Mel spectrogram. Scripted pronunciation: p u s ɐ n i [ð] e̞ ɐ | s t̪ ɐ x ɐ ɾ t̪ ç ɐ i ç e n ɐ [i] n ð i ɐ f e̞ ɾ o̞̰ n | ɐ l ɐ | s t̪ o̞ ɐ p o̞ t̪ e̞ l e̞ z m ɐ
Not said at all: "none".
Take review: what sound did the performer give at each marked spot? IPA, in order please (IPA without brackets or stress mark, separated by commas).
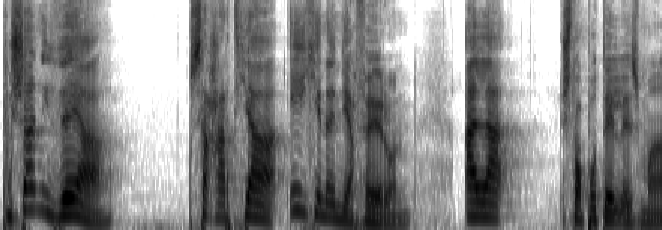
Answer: ð, e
